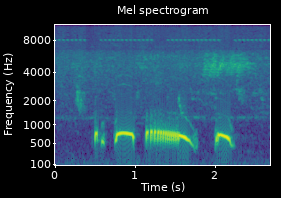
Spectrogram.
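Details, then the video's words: Spotted dove lure call, 'bero kuk, 1 lambung kuk' style, meant to set wild doves calling: two quick soft notes, a clear hoot, a long trilled coo sliding downward, and a final short hoot. "SUARA PIKAT TERKUKUR SI BERO KUK 1 LAMBUNG KUK"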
